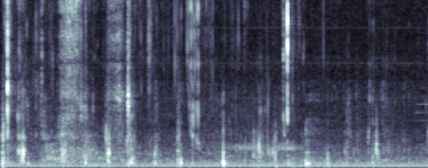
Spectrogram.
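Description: Close-miked chewing and eating sounds of duck curry and rice, heard as an irregular run of short wet clicks. A faint steady low hum sits underneath.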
